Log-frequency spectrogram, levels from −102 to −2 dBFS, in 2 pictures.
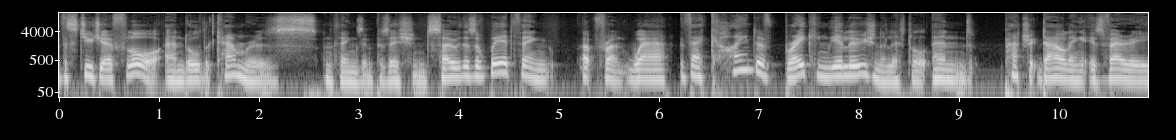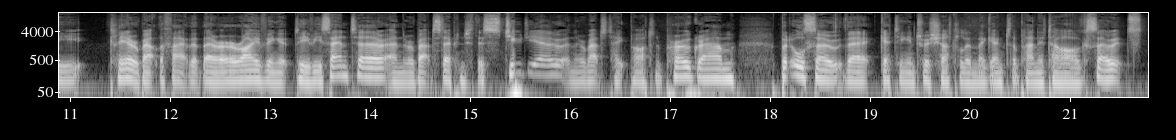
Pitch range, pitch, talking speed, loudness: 110-150 Hz, 125 Hz, 205 wpm, -24 LUFS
